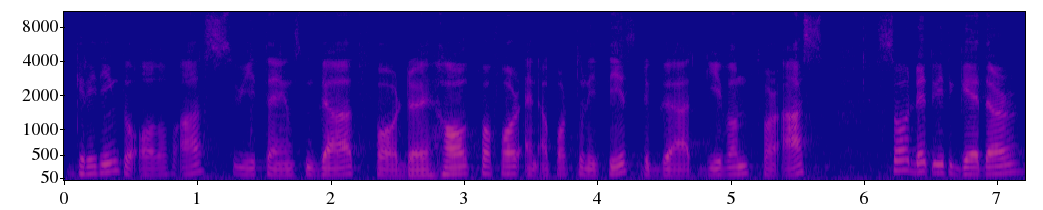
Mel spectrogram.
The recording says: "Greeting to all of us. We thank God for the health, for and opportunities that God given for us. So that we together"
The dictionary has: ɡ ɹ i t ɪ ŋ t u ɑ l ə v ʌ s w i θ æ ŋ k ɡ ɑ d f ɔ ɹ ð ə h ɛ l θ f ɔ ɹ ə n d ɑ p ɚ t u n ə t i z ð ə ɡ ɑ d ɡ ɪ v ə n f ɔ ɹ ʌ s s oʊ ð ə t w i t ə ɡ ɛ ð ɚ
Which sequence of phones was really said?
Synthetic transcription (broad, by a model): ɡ ɹ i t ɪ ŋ t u ɑ l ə f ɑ s w i t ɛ ŋ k ɡ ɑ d f ɔ ɹ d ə h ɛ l f f ɔ ɹ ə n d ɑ p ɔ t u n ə t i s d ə ɡ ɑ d ɡ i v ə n f ɔ ɹ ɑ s s oʊ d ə t w i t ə ɡ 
